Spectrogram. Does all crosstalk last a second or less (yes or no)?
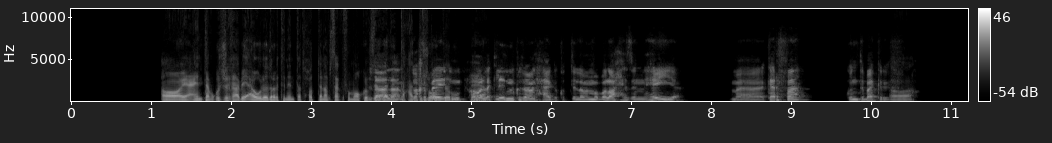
no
